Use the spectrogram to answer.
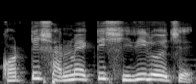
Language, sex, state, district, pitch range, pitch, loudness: Bengali, male, Assam, Kamrup Metropolitan, 185-235 Hz, 220 Hz, -11 LUFS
